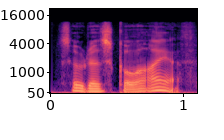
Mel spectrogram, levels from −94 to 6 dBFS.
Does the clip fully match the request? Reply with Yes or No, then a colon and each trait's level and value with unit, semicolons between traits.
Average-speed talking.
Yes: average, 160 wpm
